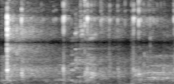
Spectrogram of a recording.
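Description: Table tennis balls being struck by rackets and bouncing on the table in a fast multiball drill: a run of sharp clicks, the loudest just after the start, in a reverberant hall.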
